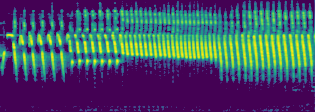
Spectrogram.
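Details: Canary pouring out a fast, continuous trill of high, sharp notes, shifting pitch and speed midway, many notes per second in a long unbroken 'nembak panjang' phrase.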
